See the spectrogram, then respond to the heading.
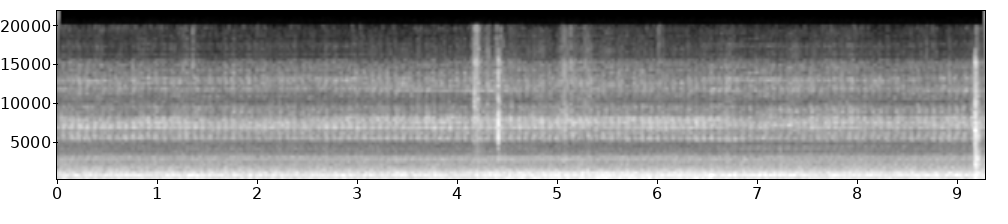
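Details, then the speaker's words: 2004 Ford Excursion 6.0L Powerstroke diesel, 118k miles, heard from inside the cabin cruising at about 55 mph, 1,500–1,600 rpm: low, steady, smooth drone; smooth shifts, no squeaks, creaks or rattles; normal highway cruise. "It's just silent. No weird creaks or squeaks."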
